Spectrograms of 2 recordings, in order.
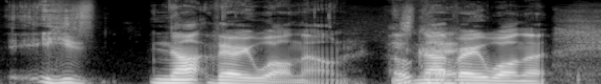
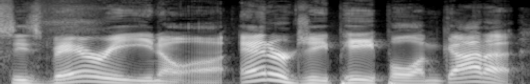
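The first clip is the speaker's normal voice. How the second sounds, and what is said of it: Loud energetic announcer-style voice. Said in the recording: “He talks like this... a very announcer voice sounds like”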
